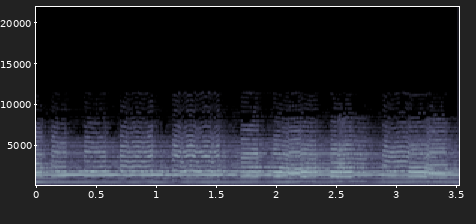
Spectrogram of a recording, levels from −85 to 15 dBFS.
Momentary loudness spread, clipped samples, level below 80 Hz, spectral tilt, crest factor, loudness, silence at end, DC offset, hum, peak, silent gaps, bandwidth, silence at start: 3 LU; under 0.1%; -70 dBFS; 2.5 dB/octave; 16 dB; -23 LUFS; 0 s; 0.3%; none; -10 dBFS; none; 11.5 kHz; 0 s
